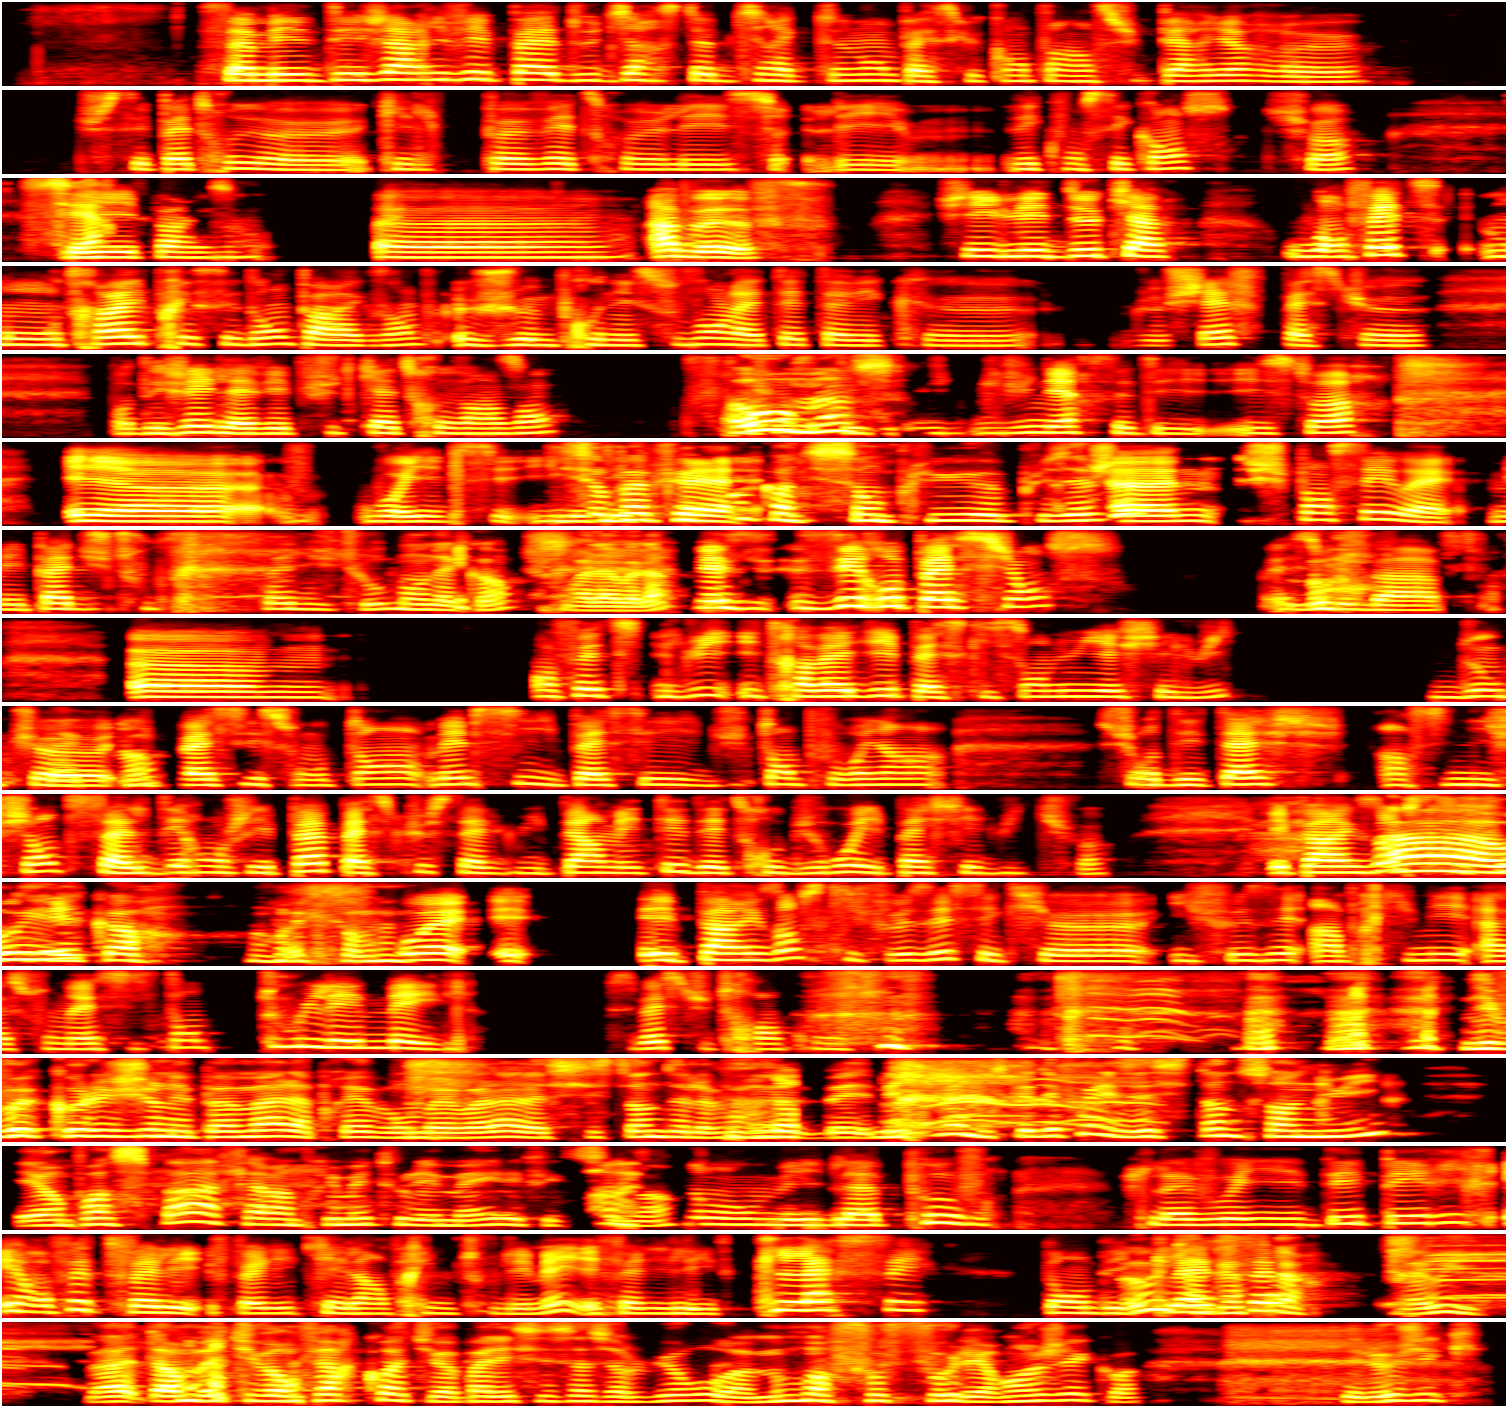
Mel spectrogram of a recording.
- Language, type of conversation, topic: French, unstructured, Quelle est votre plus grande leçon sur l’équilibre entre vie professionnelle et vie personnelle ?
- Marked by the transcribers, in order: tapping; blowing; chuckle; stressed: "tous"; laugh; laugh; laugh; other background noise; stressed: "classer"; laugh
